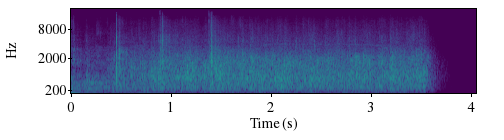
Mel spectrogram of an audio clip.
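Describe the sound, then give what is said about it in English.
An audience claps steadily to welcome a speaker, Phil Ware, with a few louder claps standing out early on. The dense clapping holds evenly and then cuts off abruptly before the end. “Phil Ware, today is going to be a hot day. It's going to be 100 degrees, so let's give Phil a very warm welcome.”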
